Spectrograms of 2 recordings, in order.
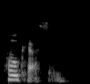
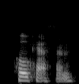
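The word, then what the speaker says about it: Hockessin: So Charlie was the closest with the most commonly mispronounced variety of Hawkesson, like rhymes with moccasin. It's actually Hawkesson. And it is where I live, Hawkesson, Delaware.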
